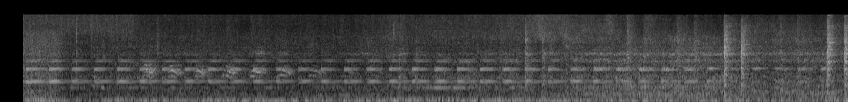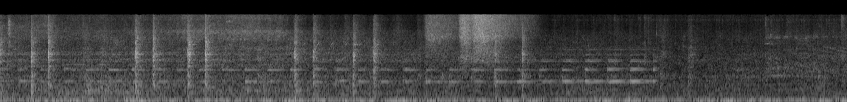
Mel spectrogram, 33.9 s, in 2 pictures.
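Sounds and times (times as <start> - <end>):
level-crossing warning bell: 0.5 - 30.5
electric train rumbling: 0.5 - 33.9
wheels clicking over rail joints: 6.7 - 25.3
short hiss: 25.5 - 27.3.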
